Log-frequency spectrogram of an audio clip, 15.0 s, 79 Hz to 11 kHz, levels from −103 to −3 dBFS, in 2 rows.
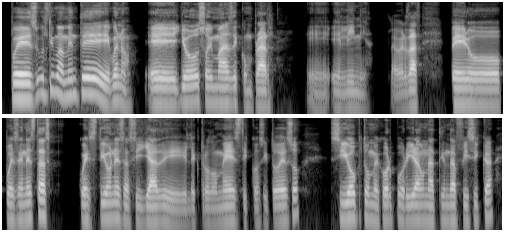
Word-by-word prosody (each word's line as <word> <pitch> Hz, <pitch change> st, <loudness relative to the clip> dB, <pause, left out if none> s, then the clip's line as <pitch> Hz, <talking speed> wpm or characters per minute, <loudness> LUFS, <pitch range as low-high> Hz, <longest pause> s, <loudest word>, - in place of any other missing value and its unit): Pues, 155 Hz, 0 st, +7 dB
últimamente, 190 Hz, -, +2 dB
bueno, 130 Hz, -4 st, -3 dB, 0.2 s
eh, 125 Hz, 0 st, +5 dB
yo 135 Hz, +1 st, +1 dB
soy 135 Hz, -1 st, +1 dB
más 130 Hz, -1 st, +2 dB
de 135 Hz, -, -2 dB
comprar 115 Hz, 0 st, +1 dB, 0.5 s
eh, 95 Hz, -1 st, -16 dB
en 105 Hz, -2 st, -10 dB
línea, 105 Hz, -2 st, -9 dB, 0.2 s
la -, -, -12 dB
verdad, 110 Hz, +4 st, +2 dB, 0.5 s
pero, 120 Hz, -1 st, +2 dB
pues, 125 Hz, -1 st, -4 dB
en 125 Hz, +1 st, -2 dB
estas 150 Hz, +2 st, +1 dB, 0.3 s
cuestiones 130 Hz, +2 st, -2 dB
así 115 Hz, -1 st, -6 dB
ya 115 Hz, -1 st, +4 dB
de 105 Hz, -4 st, -5 dB
electrodomésticos 105 Hz, +2 st, -4 dB
y 110 Hz, -, -14 dB
todo 115 Hz, +2 st, -6 dB
eso, 120 Hz, +8 st, -3 dB, 0.4 s
sí 130 Hz, 0 st, +1 dB
opto 135 Hz, 0 st, -2 dB
mejor 125 Hz, 0 st, -5 dB
por 120 Hz, -2 st, -7 dB
ir 120 Hz, +1 st, +1 dB
a 120 Hz, -, +1 dB
una 120 Hz, -1 st, -3 dB
tienda 120 Hz, 0 st, -6 dB
física 125 Hz, +5 st, -5 dB
125 Hz, 140 wpm, -23 LUFS, 115-135 Hz, 0.5 s, Pues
